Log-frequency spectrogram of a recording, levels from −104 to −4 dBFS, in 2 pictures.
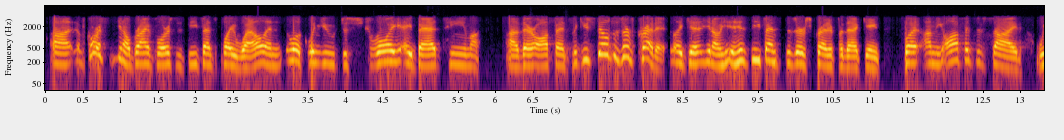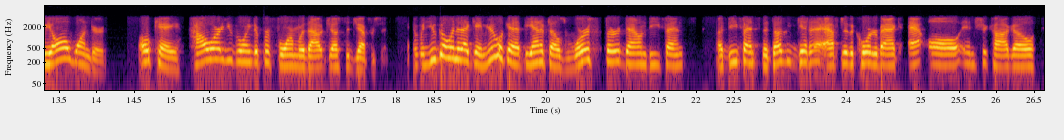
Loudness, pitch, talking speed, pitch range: -20 LUFS, 185 Hz, 190 wpm, 165-205 Hz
